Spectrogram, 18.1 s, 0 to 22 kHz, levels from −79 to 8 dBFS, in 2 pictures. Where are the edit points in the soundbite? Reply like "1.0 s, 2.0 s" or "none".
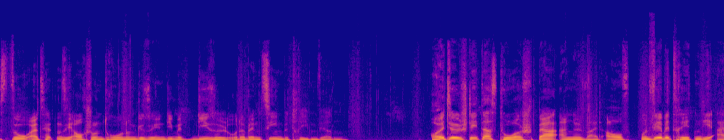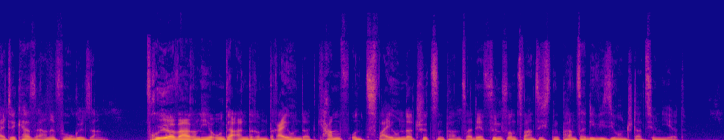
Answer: none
